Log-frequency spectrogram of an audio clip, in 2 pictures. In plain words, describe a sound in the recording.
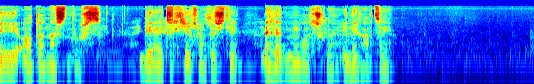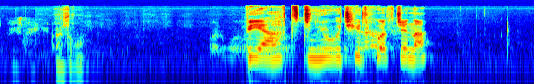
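A young man speaks softly and earnestly up close.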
